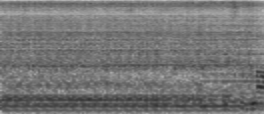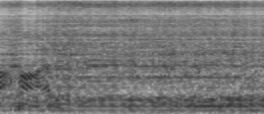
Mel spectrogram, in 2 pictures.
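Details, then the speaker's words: Fog machine pump running with no liquid drawn up the tube, vibrating hard. A constant loud buzz with a rattling vibration and no change in pitch, a pump straining against a clog somewhere in the fluid line. "That's not hot. This is hot. This is just vibrating like hell. So, we have a clog somewhere."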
